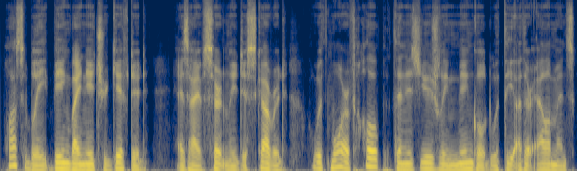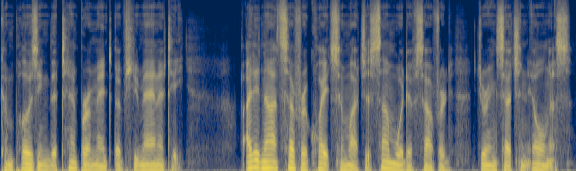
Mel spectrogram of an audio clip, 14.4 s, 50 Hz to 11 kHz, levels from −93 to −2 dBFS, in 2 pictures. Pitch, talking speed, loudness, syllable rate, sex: 95 Hz, 180 wpm, -18 LUFS, 5.8 syllables/s, male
